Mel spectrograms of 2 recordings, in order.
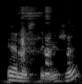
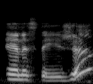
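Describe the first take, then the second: First: It is said in a put-on mommy voice. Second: It is said in her normal voice.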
